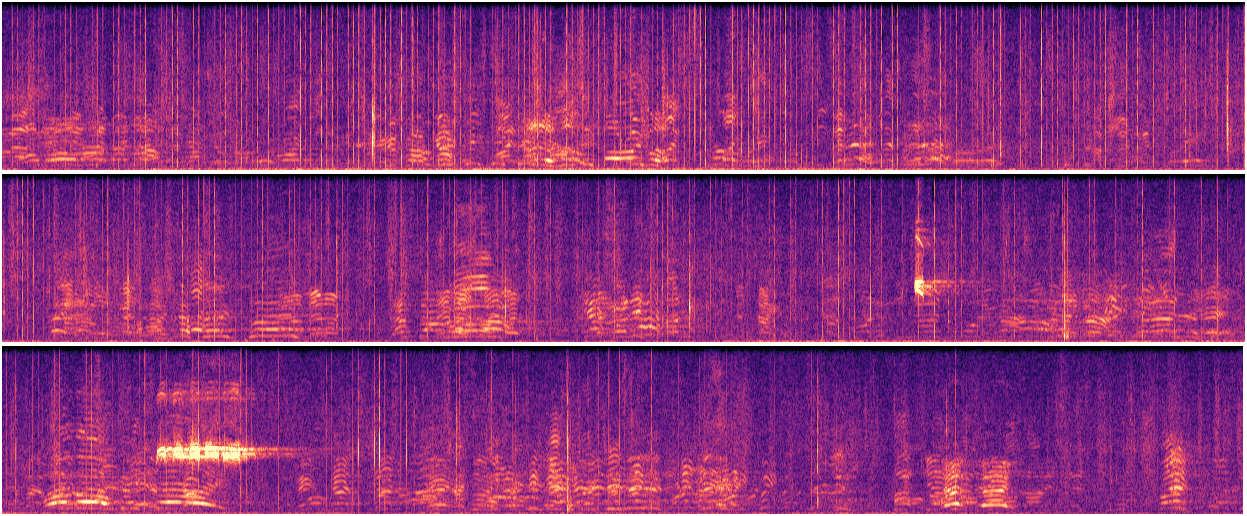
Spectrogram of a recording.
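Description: Hockey sticks strike a ball with sharp clacks.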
